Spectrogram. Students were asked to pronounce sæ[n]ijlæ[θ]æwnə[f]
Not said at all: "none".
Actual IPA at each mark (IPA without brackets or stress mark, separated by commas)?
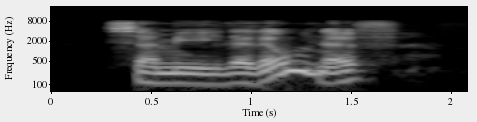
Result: m, ð, f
